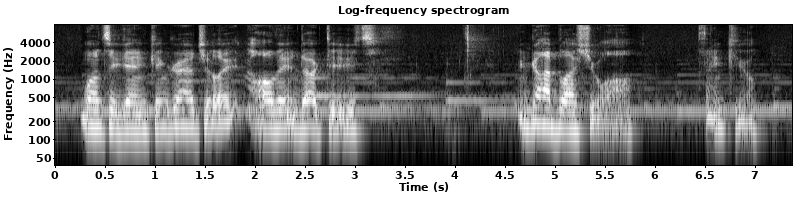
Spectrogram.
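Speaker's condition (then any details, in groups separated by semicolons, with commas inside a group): ALS; diagnosed almost two years ago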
